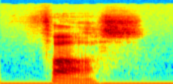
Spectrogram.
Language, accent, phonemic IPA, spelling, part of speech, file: English, UK, /fɑːs/, farce, noun / verb, En-uk-Farce.ogg
- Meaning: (noun) 1. A style of humor marked by broad improbabilities with little regard to regularity or method 2. A motion picture or play featuring this style of humor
